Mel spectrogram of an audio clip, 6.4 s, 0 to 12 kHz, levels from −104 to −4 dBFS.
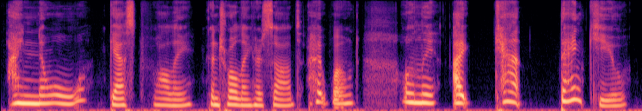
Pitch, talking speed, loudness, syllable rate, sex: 230 Hz, 110 wpm, -20 LUFS, 4.2 syllables/s, female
